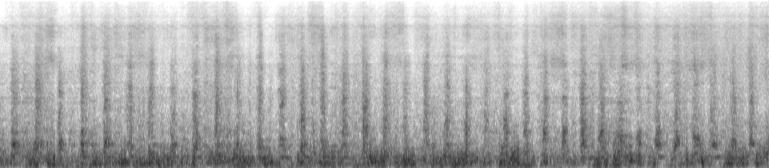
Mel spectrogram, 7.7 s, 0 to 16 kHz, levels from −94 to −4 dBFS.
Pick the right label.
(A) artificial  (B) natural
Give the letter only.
A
